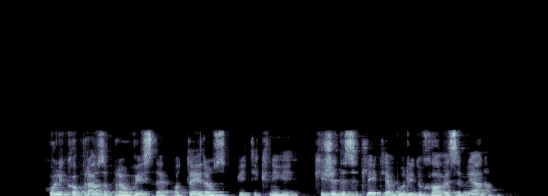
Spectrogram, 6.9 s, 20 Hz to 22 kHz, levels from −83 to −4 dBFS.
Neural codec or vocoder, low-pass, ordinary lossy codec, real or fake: none; 7.2 kHz; AAC, 48 kbps; real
